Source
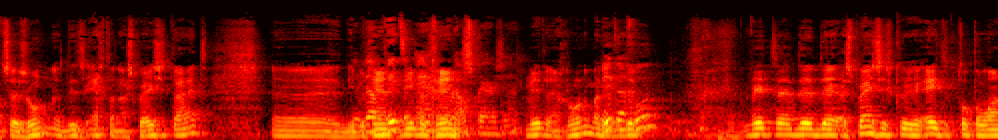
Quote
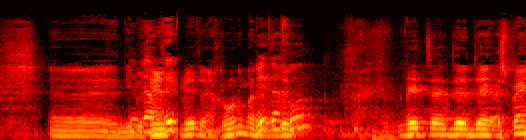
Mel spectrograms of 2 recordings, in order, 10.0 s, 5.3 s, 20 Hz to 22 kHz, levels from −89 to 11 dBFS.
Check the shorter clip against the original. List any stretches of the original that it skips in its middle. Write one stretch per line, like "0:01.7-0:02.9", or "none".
0:04.0-0:05.2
